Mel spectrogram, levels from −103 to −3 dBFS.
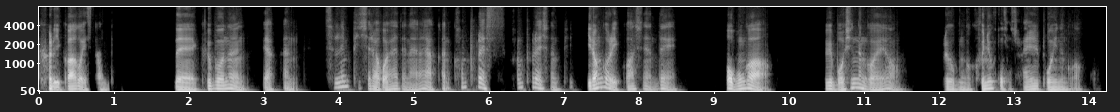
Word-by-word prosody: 그걸 - - +5
입고 85 +3 +5
하고 95 0 +7
있었는데 80 0 -6 0.8
네 80 -4 +4
그분은 110 - +2 0.2
약간 - - -4 0.4
슬림핏이라고 145 - -1
해야 105 - 0
되나요? 90 +2 -5
약간 80 -9 -4
컴프레스 160 -4 -5
컴프레션 145 - -4
핏 - - -25 0.2
이런 120 +7 +7
걸 155 -6 +3
입고 95 - -2
하시는데 95 -3 -4 0.6
어 - - +8
뭔가 120 +4 +4 0.7
되게 110 0 +3
멋있는 115 - 0
거예요. 80 0 -2 0.5
그리고 90 -1 0
뭔가 80 0 -5
근육도 110 -1 +2
더 90 - -11 0.2
잘 90 +3 +1
보이는 85 -1 0
것 80 - -11
같고. 60 - -15
95 Hz, 310 characters per minute, -26 LUFS, 80-120 Hz, 0.8 s, 어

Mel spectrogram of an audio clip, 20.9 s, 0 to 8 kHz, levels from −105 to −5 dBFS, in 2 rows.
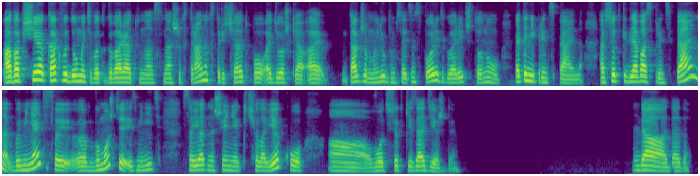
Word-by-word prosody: А 175 +2 +8
вообще 205 +5 +8
как 225 +1 +5
вы 225 - +7
думаете? 195 -4 +2
Вот, 155 0 -2
говорят, 160 0 +2
у - - -9
нас, 145 -1 -9
в - - -31
наших 150 0 -7
странах, 200 +12 -1
встречают 170 -3 -4
по 160 0 -1
одежке, 155 -1 -2
а, 140 +1 -1 0.3
м, - - -15
также 185 +3 +2
мы 155 +1 -6
любим 170 -4 -3
с 155 - -20
этим 155 +3 -4
спорить, 180 +3 0
говорить, 155 +3 -2
что, 150 -3 -7
ну, 160 -4 -7 0.2
это 190 +4 +4
не 200 -2 +4
принципиально. 135 -5 -5 0.2
А 165 - +1
всё-таки, 200 +4 +1
для 185 0 +5
вас 185 -1 +3
принципиально? 175 - +1
Вы 160 +2 -2
меняете 230 - +1
свои, 170 -5 +1
э 150 +1 -2
вы 145 +4 -4
можете 325 - 0
изменить 160 +5 -8 0.3
свое 170 +1 0
отношение 160 -2 -5
к - - -20
человеку, 155 - -1 0.3
а, 140 -3 -4
вот 145 +2 -4
всё-таки 165 -1 -7
из-за 155 +1 0
одежды? 150 -6 -5 2.6
Да, 160 -4 +3
да-да. 140 -1 -7
160 Hz, 150 wpm, -23 LUFS, 150-185 Hz, 2.6 s, А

